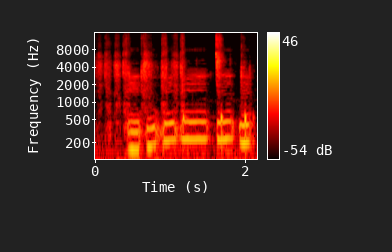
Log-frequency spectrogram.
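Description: A man's voice in short pitched syllables without clear words, each held briefly at a steady pitch.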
